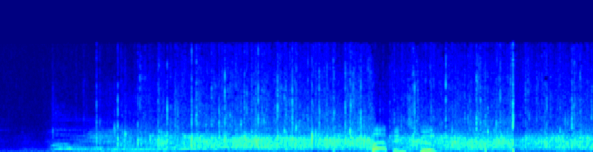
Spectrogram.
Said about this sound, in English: Clapping's good.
